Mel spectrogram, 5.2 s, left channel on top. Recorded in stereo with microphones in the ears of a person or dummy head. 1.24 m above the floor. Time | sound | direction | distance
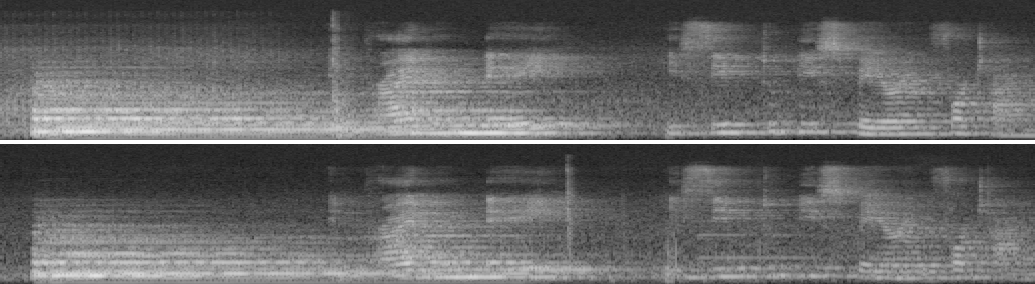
0.1 | a piano | 65° left (ahead or behind) | 0.8 m
1.6 | a woman speaking | 65° left (ahead or behind) | 1.5 m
